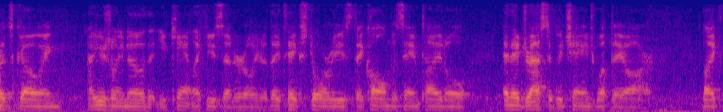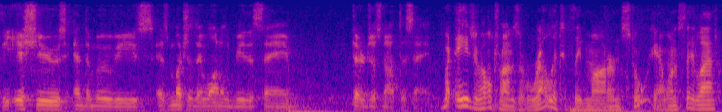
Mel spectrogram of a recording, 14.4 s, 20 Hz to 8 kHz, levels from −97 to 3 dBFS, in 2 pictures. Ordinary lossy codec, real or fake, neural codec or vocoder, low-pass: Opus, 16 kbps; real; none; 7.2 kHz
